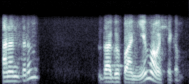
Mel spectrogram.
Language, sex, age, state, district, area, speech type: Sanskrit, male, 30-45, Karnataka, Dakshina Kannada, rural, conversation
